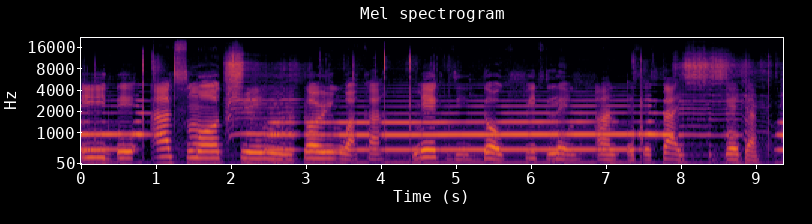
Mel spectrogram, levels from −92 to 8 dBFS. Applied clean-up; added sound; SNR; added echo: neural mask model RNNoise.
